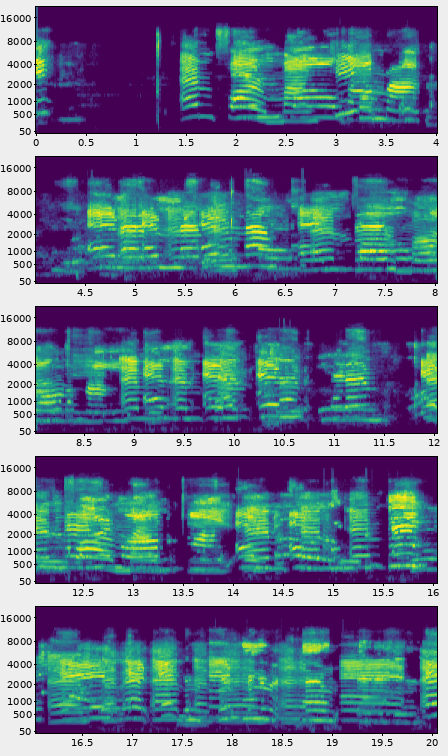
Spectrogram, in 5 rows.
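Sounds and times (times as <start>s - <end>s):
children singing: 1.8s - 20.0s.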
